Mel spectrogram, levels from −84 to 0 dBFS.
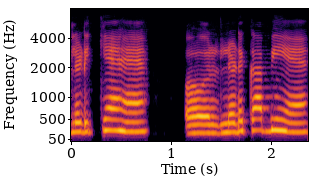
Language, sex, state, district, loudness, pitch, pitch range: Marwari, female, Rajasthan, Churu, -16 LUFS, 220 Hz, 205-245 Hz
